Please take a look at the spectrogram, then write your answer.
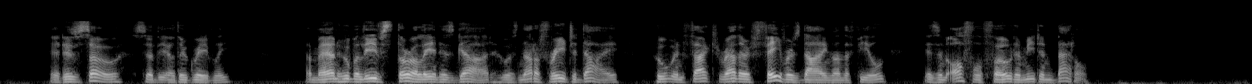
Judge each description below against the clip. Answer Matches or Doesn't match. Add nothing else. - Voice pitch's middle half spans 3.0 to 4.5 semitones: Matches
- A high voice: Doesn't match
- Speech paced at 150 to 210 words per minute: Matches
